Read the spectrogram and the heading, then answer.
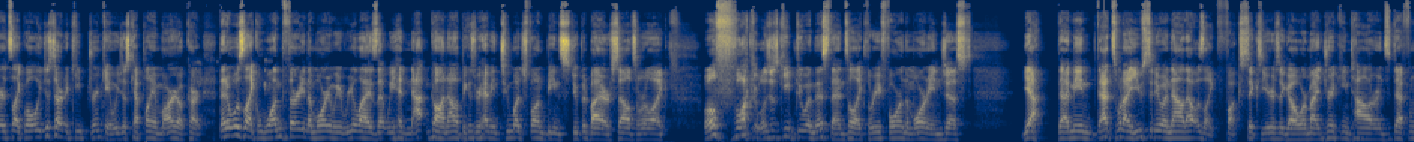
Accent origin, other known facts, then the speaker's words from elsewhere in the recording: Milwaukee, Wisconsin, United States; my hometown in Milwaukee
